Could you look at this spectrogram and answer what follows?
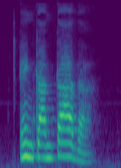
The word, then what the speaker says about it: encantada: Listen carefully again to the pronunciation of the D in this word. – Encantada. Encantada. – The D, when in between vowels, is pronounced like the TH in the English word the.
